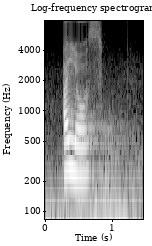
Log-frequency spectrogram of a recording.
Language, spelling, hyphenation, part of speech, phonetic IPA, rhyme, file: Belarusian, алёс, алёс, noun, [aˈlʲos], -os, Be-алёс.ogg
- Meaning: turf, swamp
